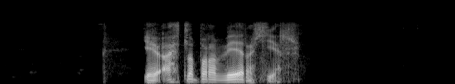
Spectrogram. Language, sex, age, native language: Icelandic, male, 40-49, Icelandic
